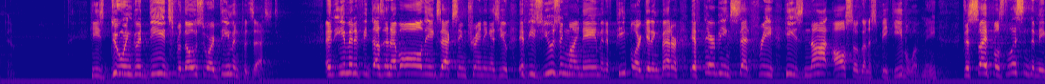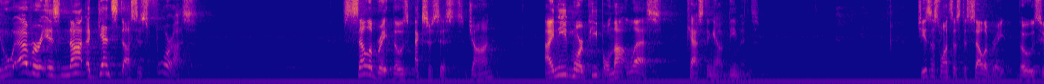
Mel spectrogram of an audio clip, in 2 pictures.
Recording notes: Sermon preached at RCHP on September 26, 2021.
